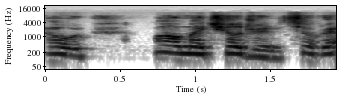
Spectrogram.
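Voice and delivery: acted bubbly, very happy, chipper, gushing teacher voice. Imitating the second grade teacher talking to the class: imitating a chipper teacher. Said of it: "She's always so chipper".

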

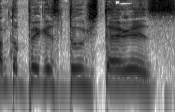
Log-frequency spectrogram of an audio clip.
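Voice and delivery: really rough, put-on New York accent. Describing the characters they played, speaker demonstrates: rough New York accent. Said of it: "really rough New York accents".

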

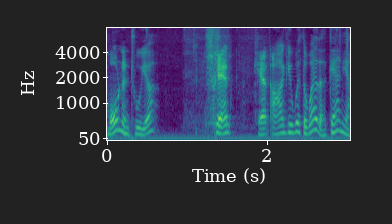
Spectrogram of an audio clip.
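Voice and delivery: put-on local New England accent. Retelling an uncle's greeting on a family walk around Plymouth, New England accent imitation. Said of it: "my uncle does the best New England imitation".

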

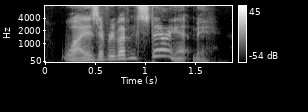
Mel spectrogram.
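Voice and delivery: cheerful, innocent, bright sing-song robot chirp. A cheerful robot looks around the room and asks, puzzled yet bright, why everyone is staring at her, cheerfully. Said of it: "The bot activated with a quiet click and the eyes opened. Hello, your name is [name]. You're my friend, the robot said cheerfully".

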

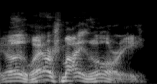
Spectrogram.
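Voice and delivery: male-sounding voice with Scottish accent. Show how reading Amy Pond's dialogue with a failed female Scottish accent came out, in a Sean Connery voice. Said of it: "it ended up sounding like Sean Connery".

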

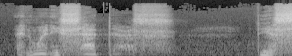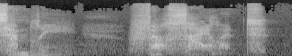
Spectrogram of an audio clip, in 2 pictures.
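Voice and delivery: hushed, whispered narration. Speaking to an audience about a scripture passage, whispering. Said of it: "That's why I'm whispering".

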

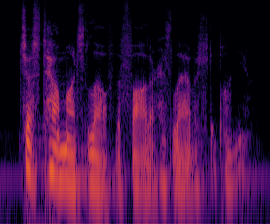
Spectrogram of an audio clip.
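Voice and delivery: hushed, soft, breathy whisper full of awe.

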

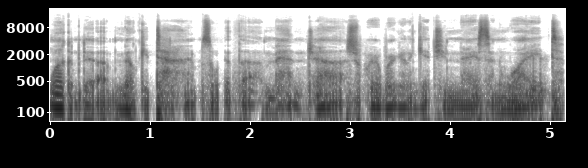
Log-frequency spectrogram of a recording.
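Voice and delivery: seductive, sexy delivery. A podcast co-host tries out an intro for the show in a sexy, sultry voice. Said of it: "sexy, sultry voice".

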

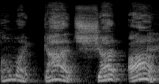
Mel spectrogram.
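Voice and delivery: put-on yelling, drawn out. Acting out being annoyed by a guest on a podcast: acting out yelling at phone. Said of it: "yelling at my phone".

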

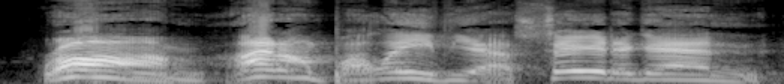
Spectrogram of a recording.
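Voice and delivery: teacher yelling. Recalling acting class, acting out how students were treated: imitating a teacher yelling. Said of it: "they weren't quite slapping and yelling at me".

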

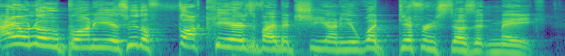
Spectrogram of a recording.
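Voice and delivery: high, furious, enraged yelling. Retelling a scene where an angry husband shouts at his wife: imitating a man shouting. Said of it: "And he's shouting".

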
